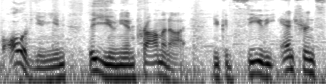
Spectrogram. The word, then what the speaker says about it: Promenade: The Union Promenade, or Promenade as my wife tells me I should be pronouncing it, is a 62-acre mixed-use development located in Union, Kentucky alongside State Highway US 42.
